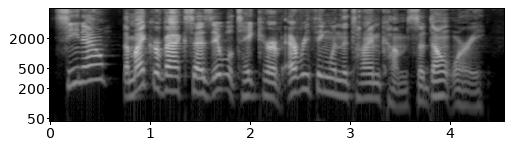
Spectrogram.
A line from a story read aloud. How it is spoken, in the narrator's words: said cheerfully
